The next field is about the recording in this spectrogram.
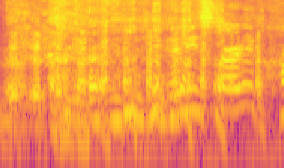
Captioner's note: players laughing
